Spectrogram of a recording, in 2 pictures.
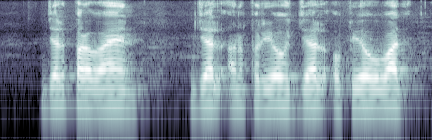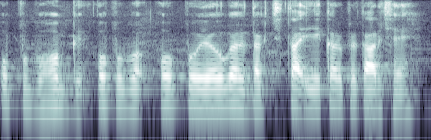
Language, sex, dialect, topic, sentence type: Maithili, male, Eastern / Thethi, agriculture, statement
